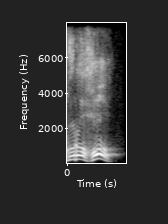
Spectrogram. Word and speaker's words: Guroh: Vande Guroh. Guroh Shri. Yeah. Not so. Most of us sometimes mispronounce. We say Vande Guru Shri Charanaravindam.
